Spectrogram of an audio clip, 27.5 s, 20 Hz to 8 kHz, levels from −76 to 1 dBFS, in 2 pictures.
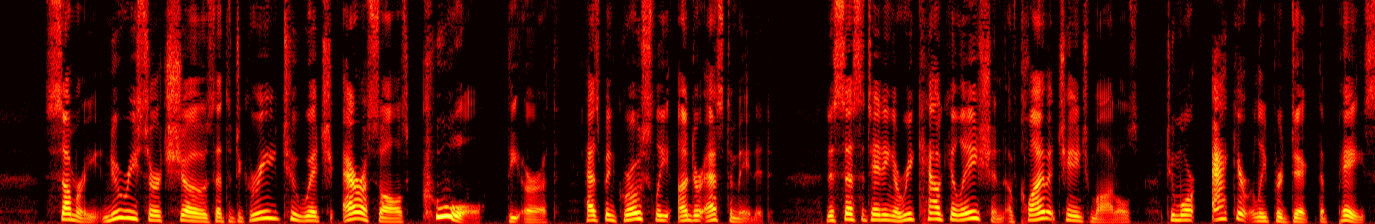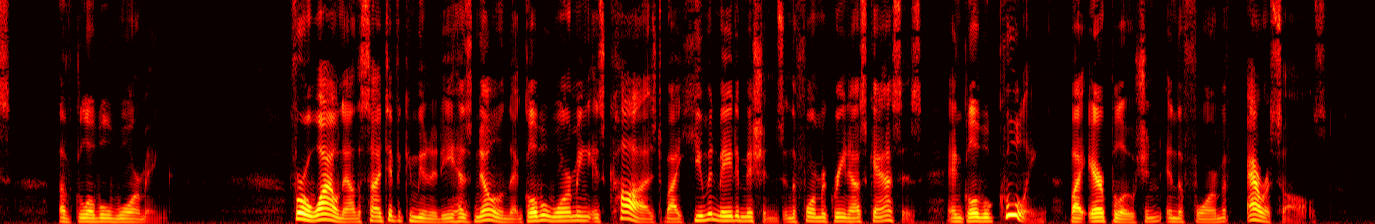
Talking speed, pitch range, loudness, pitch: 150 wpm, 125-185 Hz, -22 LUFS, 150 Hz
